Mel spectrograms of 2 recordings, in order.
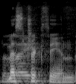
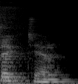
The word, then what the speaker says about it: Maastrichtian: Maastrichtian, I think, is that's pronounced. Maastrichtian. There's no TH.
